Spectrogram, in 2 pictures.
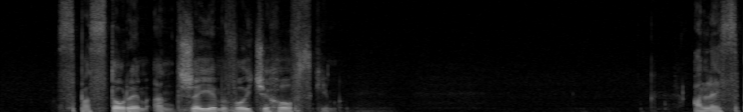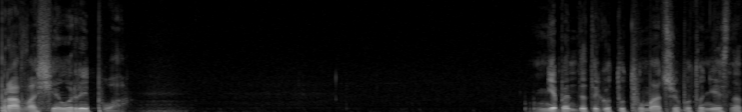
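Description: A man speaks with animation through a headset microphone, pausing between phrases.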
